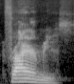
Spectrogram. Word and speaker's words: Freiermuth: So Freiermuth, did I say it right? Yeah, Freiermuth.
